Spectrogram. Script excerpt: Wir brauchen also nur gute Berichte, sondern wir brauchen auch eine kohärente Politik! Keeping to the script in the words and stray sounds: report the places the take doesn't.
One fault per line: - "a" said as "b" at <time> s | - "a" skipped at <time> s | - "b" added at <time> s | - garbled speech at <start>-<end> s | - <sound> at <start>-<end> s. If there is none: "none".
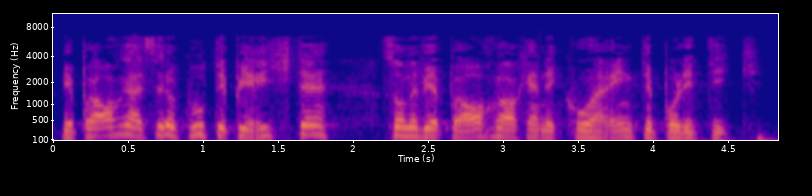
none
